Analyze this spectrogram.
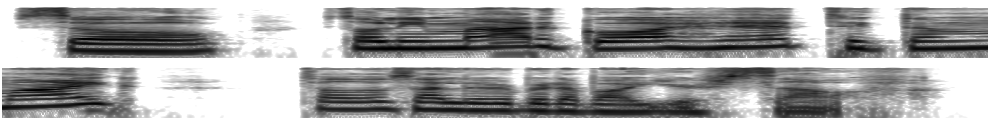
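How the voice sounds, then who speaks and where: A woman's voice: on the high side, animated, normal speed, gravelly, no echo, clean studio sound. A woman hosting a casual podcast interview, switching between Spanish and English and repeating words effusively. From United States, Miami. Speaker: podcast host. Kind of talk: casual bilingual interview chat.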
